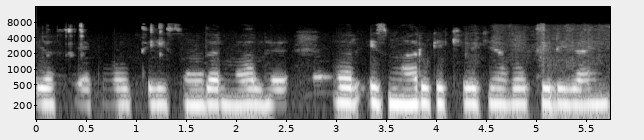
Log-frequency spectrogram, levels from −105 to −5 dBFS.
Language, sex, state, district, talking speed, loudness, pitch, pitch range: Hindi, female, Bihar, Supaul, 190 wpm, -15 LUFS, 210 Hz, 205-215 Hz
